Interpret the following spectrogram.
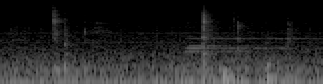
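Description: Two sharp clicks about a second apart at the computer desk, from the artist's input device as he works the canvas, over faint background music.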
